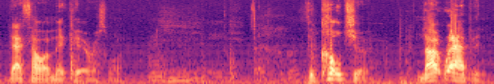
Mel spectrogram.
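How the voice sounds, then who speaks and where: A man's voice: on the low side, huge pitch swings, measured pace, creaky, a bit bright, faint music behind. A middle-aged man telling stories in an emphatic, streetwise, slangy way as a radio interview guest. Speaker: interview guest, rapper and activist. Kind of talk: animated storytelling in a radio interview.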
